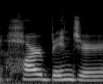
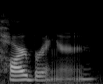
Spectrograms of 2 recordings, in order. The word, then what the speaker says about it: Harbinger: whole time they've been Harbinger and I added an extra I thought it was hardbringer like the whole time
